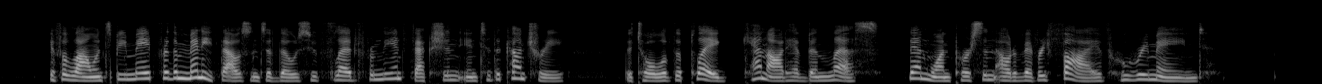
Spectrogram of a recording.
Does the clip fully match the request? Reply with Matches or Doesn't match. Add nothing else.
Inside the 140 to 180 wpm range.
Matches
